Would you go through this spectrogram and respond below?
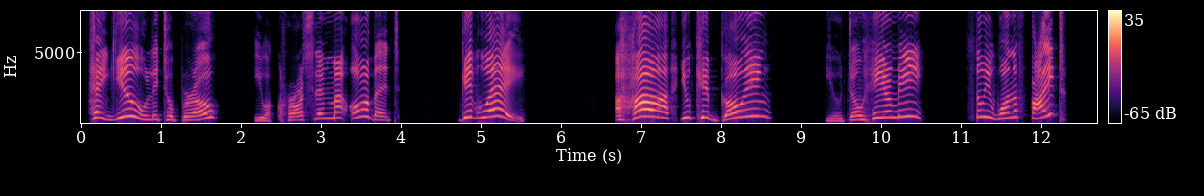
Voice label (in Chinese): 女-英文角色【5、6岁男童】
